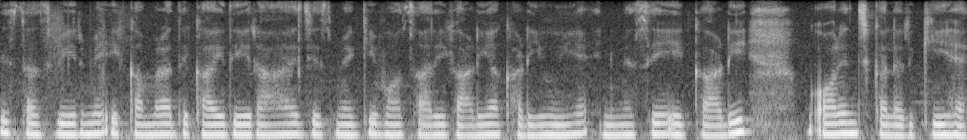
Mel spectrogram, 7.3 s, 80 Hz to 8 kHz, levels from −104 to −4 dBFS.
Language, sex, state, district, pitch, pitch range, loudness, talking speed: Hindi, female, Maharashtra, Chandrapur, 165 Hz, 160-170 Hz, -18 LUFS, 205 wpm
